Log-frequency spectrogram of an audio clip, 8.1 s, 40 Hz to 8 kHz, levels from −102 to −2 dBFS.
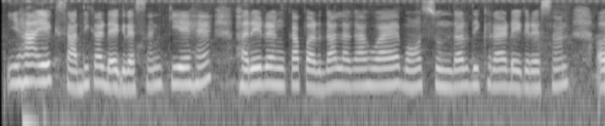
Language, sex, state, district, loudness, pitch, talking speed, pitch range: Hindi, female, Odisha, Sambalpur, -20 LUFS, 225 Hz, 155 wpm, 215-235 Hz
